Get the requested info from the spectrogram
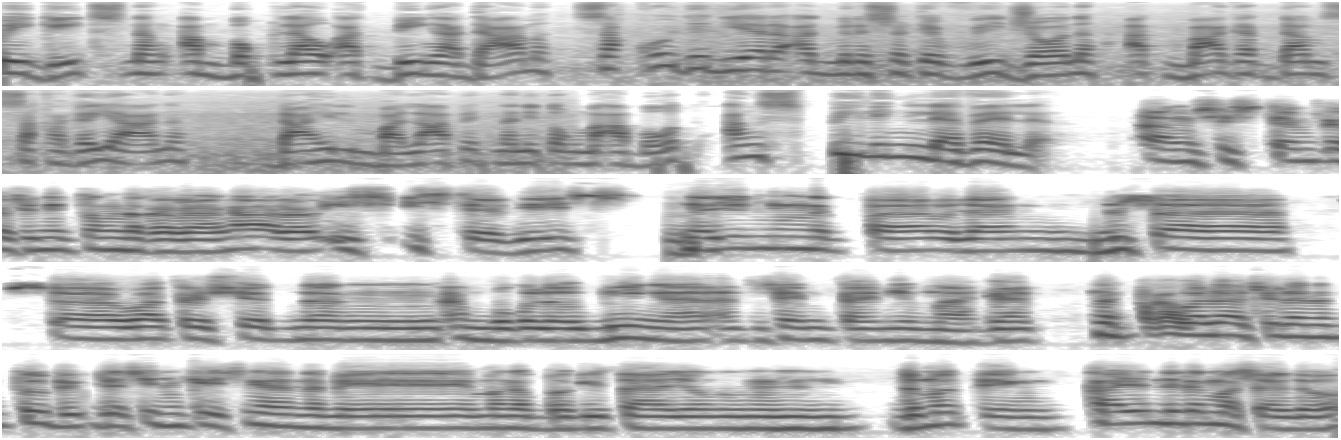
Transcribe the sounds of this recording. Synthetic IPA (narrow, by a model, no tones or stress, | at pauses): ɛjɡejt̪snɐŋʔɐmbʊklawʔɐt̪̚biːŋɐd̪amsɐkoɹd̪ɛljɛɾɐʔɐd̪̚mɪnɪst̪ɾɐt̪ɪvɹid͡ʒonʔɐt̪̚maːɡɐt̪̚d̪amsɐkɐɡɐjand̪aːhɪlmɐlaːpɪt̪̚nɐnɪt̪o̞ŋmɐʔɐbo̞t̪̚ʔɐŋspilɪŋlɛvɛl | ʔɐŋsɪst̪ɛmkɐsɪnɪt̪o̞ŋnɐkɐɾaʔaŋaːɾɐwʔɪsɪst̪ɛɹvisnɐjʊnjʊŋnɐɡ̚pɐʔʊland̪ʊnsɐ | sɐwaːt̪ɛɹʃɛd̪̚nɐŋɐmbokɐlɐʊbiːŋɐʔɐ̰t̪̚ɐsejmt̪ajmjʊŋmaːɡɐt̪̚nɐɡ̚pɐkɐwɐlaːsɪlanɐŋt̪uːbɪɡ̚d͡ʒɐst̪ɪnkejsŋɐjonɐmɛmɐŋabɐɡɪt̪aːjoŋd̪ʊmɐt̪ɪŋkaːjɐnɪlaŋmɐsalo̞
